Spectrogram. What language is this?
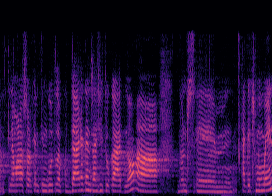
Catalan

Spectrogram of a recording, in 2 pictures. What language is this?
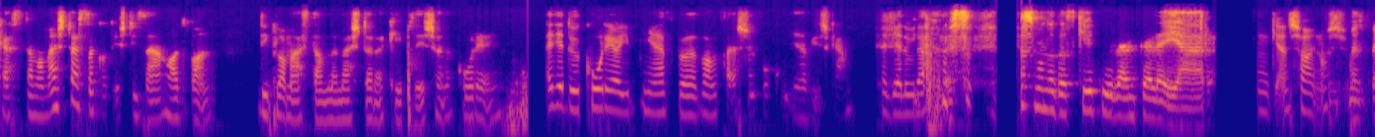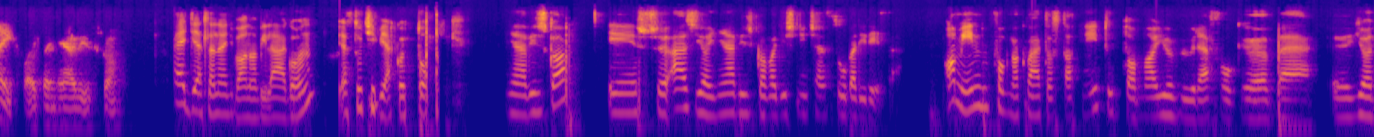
Hungarian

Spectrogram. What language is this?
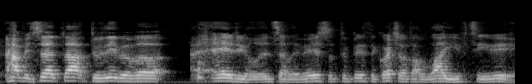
Welsh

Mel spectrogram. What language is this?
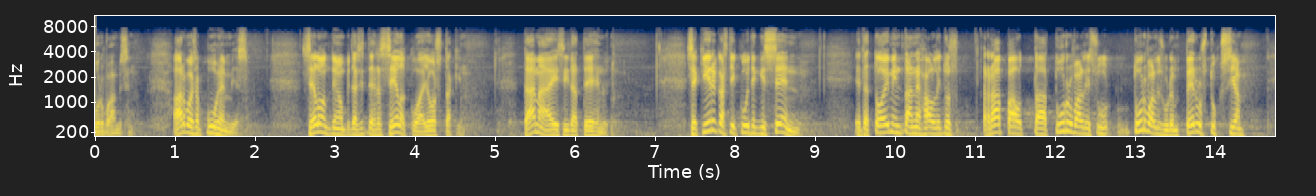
Finnish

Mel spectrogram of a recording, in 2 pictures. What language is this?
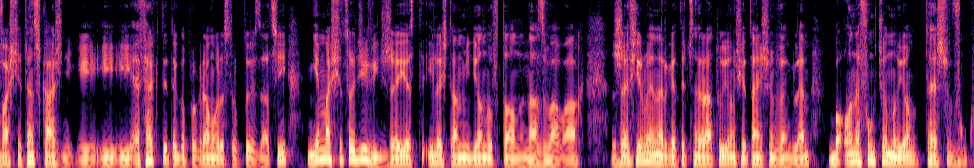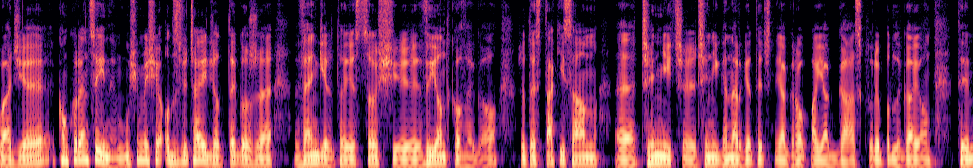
Polish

